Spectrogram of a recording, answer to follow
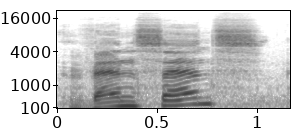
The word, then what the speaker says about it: Vincennes: the heck are the Albans we are in Venn sense Indiana I said it right and we are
